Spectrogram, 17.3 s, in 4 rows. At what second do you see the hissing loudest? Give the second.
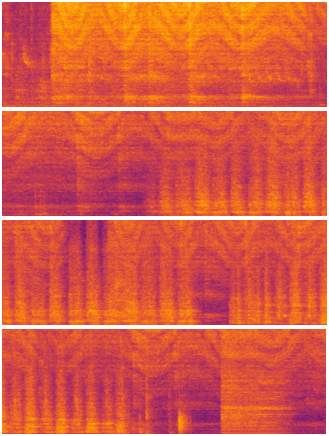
2 s.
